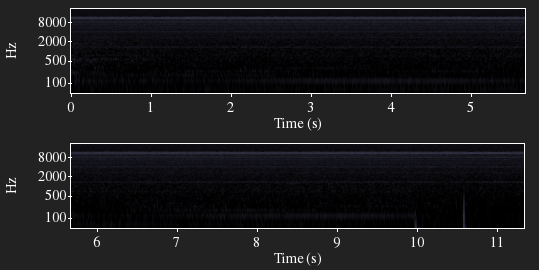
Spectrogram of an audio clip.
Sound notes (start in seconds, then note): none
